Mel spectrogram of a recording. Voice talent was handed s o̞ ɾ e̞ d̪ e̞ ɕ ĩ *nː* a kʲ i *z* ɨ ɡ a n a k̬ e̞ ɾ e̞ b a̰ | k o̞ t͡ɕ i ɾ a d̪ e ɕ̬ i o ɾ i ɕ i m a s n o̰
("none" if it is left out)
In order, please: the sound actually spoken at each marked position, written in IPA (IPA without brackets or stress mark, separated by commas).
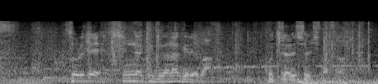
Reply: nː, z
